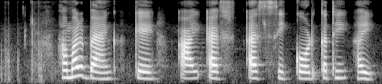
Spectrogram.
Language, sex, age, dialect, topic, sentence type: Magahi, female, 18-24, Western, banking, question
